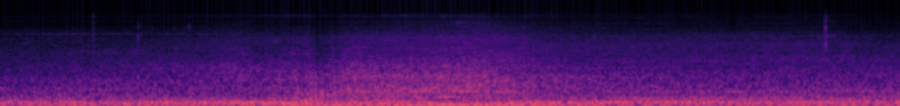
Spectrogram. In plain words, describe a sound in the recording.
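A car passes on a nearby road.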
